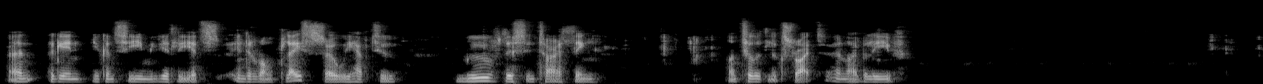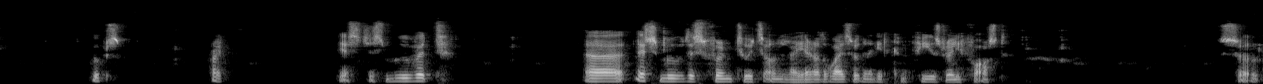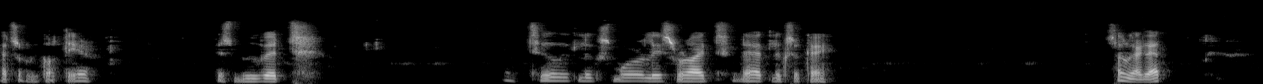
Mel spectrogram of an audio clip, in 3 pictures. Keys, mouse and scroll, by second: 0.4 shift+middle click, 0.6-3.5 middle drag, 4.8 click, 5.4 shift+middle click, 6.4-7.0 typing, 7.0 click, 7.6 shift+middle click, 9.4 shift+click, 11.0 click, 12.9 ctrl+z, 13.8 shift+right click, 15.8-18.2 drag, 18.2 shift+middle click, 18.7 scroll up 1, 20.9 m, 23.0 click, 23.8 shift+middle click, 24.9 click, 26.5 shift+click, 26.9 shift+middle click, 27.4 middle click, 28.0 scroll up 1, 29.7 g, 30.3 x, 36.8 click, 37.2 scroll down 1, 37.5 middle click.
